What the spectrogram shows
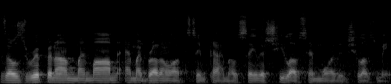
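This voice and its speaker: A man with a Toronto accent speaks in an animated tone. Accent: Canadian English (Toronto). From Toronto, Canada, Italian-Calabrian family. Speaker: MC and comedian. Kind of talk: interview.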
